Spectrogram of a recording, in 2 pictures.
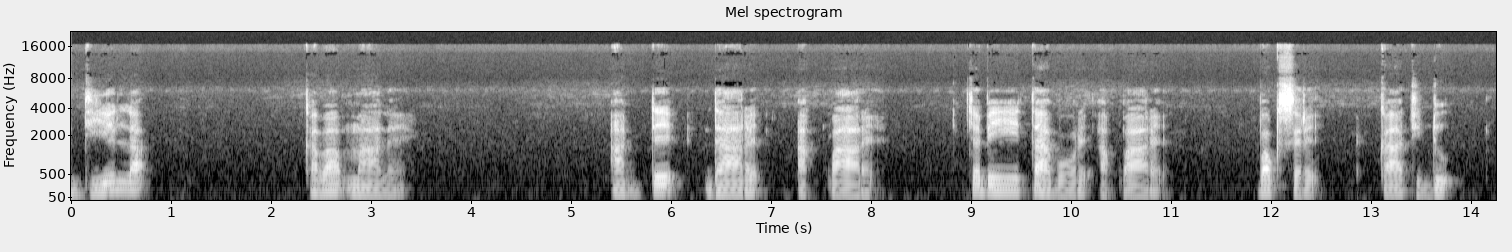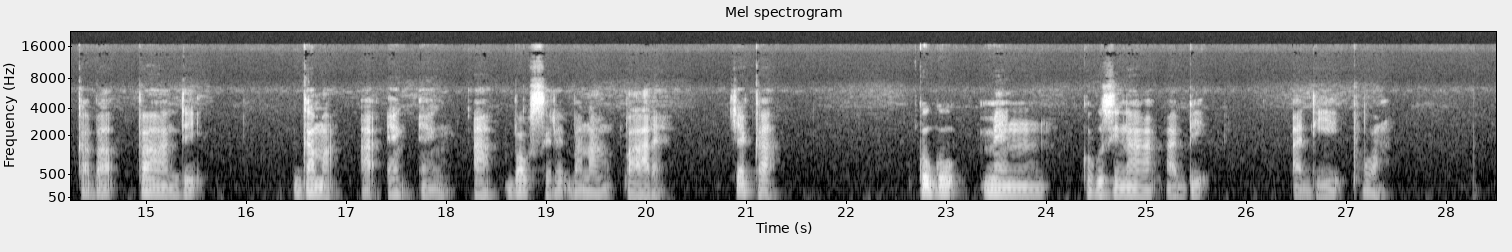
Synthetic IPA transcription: di˨je˦la˦ | ka˨βa˦maː˨lɪ˨ | a˨dɪ˦daː˨ɾɪ˦ | a˨k͡paː˨ɾɪ˨ | t͡ʃɛ˦bɪː˦taː˦˨bʊː˨ɾɪ˦ʔa˨k͡paː˨ɾɪ̰˨ | bɔ˦ksɪ˨ɾɪ˦ | kaː˨˦ti˨do˦ | ka̰˨ba˦paː˦˨ndɪ˦ | ɡa˦ma̰˨ | a̰˨ɪ˨ŋɛ˨ŋa˨bɔ˦ksɪ˨ɾɪ˦ba˨na˨˦ŋk͡paː˨ɾɪ˨ | t͡ʃɛ˦ka˨ | ko˦ɡo˦ | mɪ˦ŋ | ko˨ɡo˨zi˦naː˦˨a˨be˦ | a˨dɪ˨e˦pʰʊ˦ɔ˦ŋ

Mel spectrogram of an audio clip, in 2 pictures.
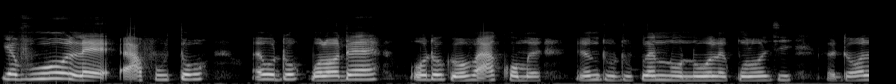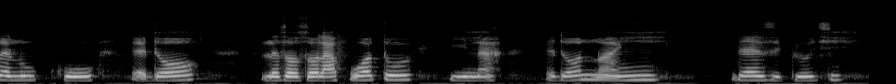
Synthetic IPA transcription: jɛ˨vu˦wo˦le˨a̰˨ɸu˦t̪o˦ | e˦wo˦ɖo˦k͡plɔ̃˨ɖe˦ | wʔo˦ɖo˦ke˨wo˦ɸa˦kɔ˨me˨ | e˦ŋũ˦ɖu˨ɖu˨k͡ple˦nɔ̃˨ne˨wo˦le˨k͡plɔ̃˦d͡ʑi˦ | ḛ˨ɖɛ˨wo˦le˨nũ˦kʰo˦ | ḛ˨ɖɛ˨wo˦ | lɛ˨zɔ˨zɔ˨la˨ɸu˦wɔ˦t̪o˦ | ɲi˨nã˨ | e˨ɖe˨wo˦nɔ̃˨a˨ɲĩ˦ | ɖe˦zi˨ki˨wo˦d͡ʑi˦

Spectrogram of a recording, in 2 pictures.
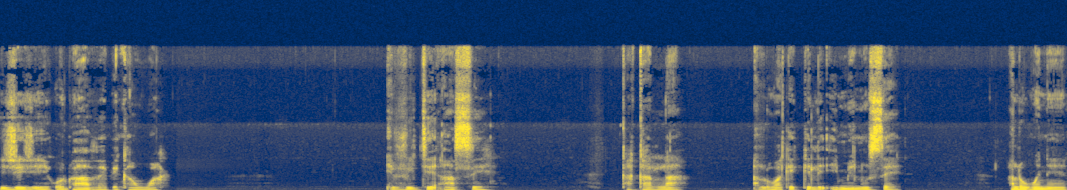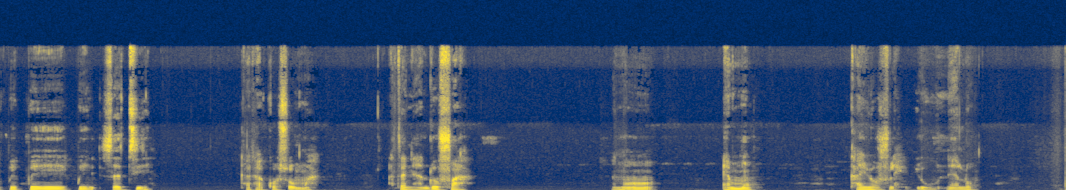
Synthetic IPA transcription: ʒe˨˦ʒḛ˨je˦kɔ̰˦do˦a˦vɛ˨be˦kã˦wa˦˨ | e˨vi˦d͡ʒḛ˨ʔã˦se˨ | ka˨ka˦la˦ | a˨lo˨wa˦ke˦ke˦lḛ˨ʔi˦mẽ˦nũ˨sɛ˦ | a˨lʊ˨wɛ˦nɛ̃˨k͡pe˦k͡pe˦k͡pe˦zə˨t̪ʰi˦ | kʰa˨ka̰˦kɔ˦sʊ˨mã˨ | a˨ta˨nɛ̃˨a˨do˦fa˦˨ | nɔ̰̃˦ | ɛ˦mɔ̃˦ | kʰa˦jɔ˨vlɛ˨jo˨wu˨nɛ̃˨lʊ˦

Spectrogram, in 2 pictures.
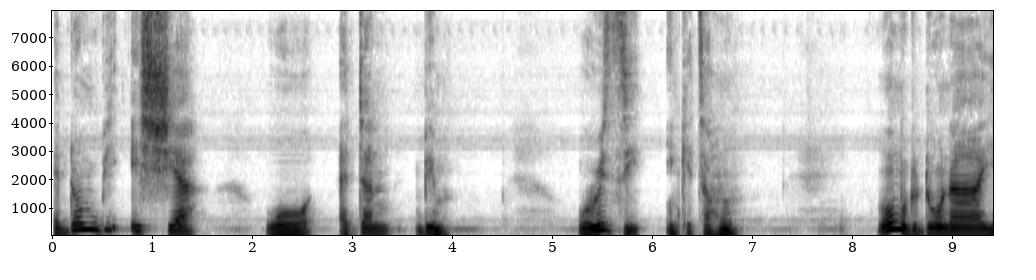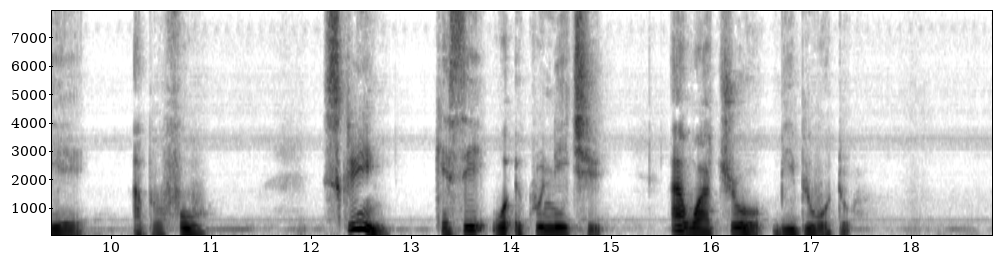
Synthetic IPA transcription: ɛ˨dɔ̃˦mbi˦e˨ɕi˦a˦ | wɔ˨ | ɛ̰˨dã˦n | bĩ˦m˨ | wɔ˨ɾi˦zḭ˨ | ŋ̩˨kʰe˨tʰa˨ɦʊ̃˦ | wʔɔ̃˦mũ˨dʊ˨dʊ˦nãː˦jɛ˨ | a̰˨bʊ˨ɾɔ˨fʊ˦ | skɾĩː˦˨n | kʰɛ˨sɪ˦wʔɔ˨ʔæ˨kʰu˦ɾnẽ˦t͡ɕʰḭ˨ɾ | a˦wɔ˨a˦t͡ɕʰᶣɪ˦ɔ˨bi˦bi˦wɔ̰˨dʊ̰˨

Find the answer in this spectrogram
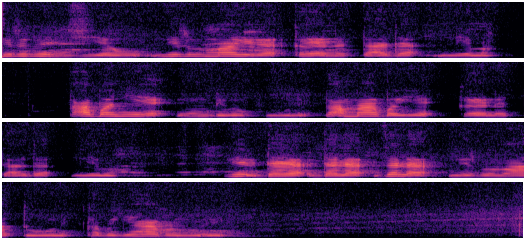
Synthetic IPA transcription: nɨ˦ɾɨ˦bɨ˦n̩˨ʒi˦ja˨ŋɔ˦nɨ˦ɾɨ˦ba˦maː˦jɛ˦la˦ka˦ja˨nɨ˦ta̰˨ʔa˨da˦n˦ɛ˦ma˨ | pa˦ʔa˦ɡ͡ba˦ɲɛ˦jɛ˨ŋʊ˦n˦bɛ˨ba˦puː˦nɨ˨pa˦ʔa˦maː˦ɡ͡ba˨jjɛ˨ka˦ja˨nɨ˦ta̰˨ʔda˦nɛ˦ma˨ | nɨ˦˨da˦a˨da˦la˨za˦la˨nɨ˦ɾɨ˦ba˦maː˦toː˦nɨ˨ka˨bɛ˨ja˦bɨ˨nu˦ʔʊ˦

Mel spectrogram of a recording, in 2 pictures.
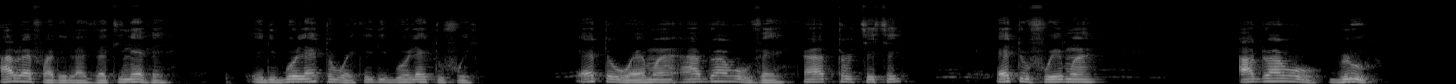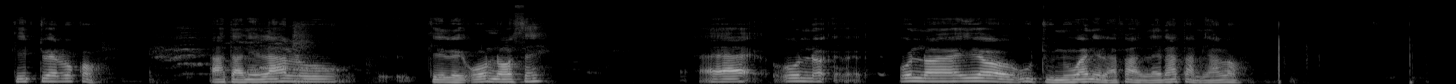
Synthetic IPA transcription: a˦lʊ˦ɛ˨fʊ˨a˨dɪ˨la˨za˨ti˦nɛ̃˦˨vɛ˨ | e˨di˨ɡ͡bo˦lɛ˦tʊ˦wɛ˨kɪ˦di˨ɡ͡bo˦lɛ˦tu˨fu˨e˨ | ɛ˦tʊ˦wɛ˨˦m˦a˦a˨dʊ˦a˦wʊ˨vɛ˨ka˦tʊ˦t͡ʃɪ˦t͡ʃɪ˦ | ɛ˦tʊ˨fu˨e˨˦m˦a˦ | a˨dʊ˦a˦wʊ˨blu˦˨ | kɪ˦tʊ˦ɛ˦lʊ˦kɔ˦˨ | a˨ta˨nɪ̃˨la˦lʊ˦ | ke˨le˨ʔʊ˦nɔ̃˨sɛ˦ | ʊ˦nɔ̃˦a˦je˦ɔ˦wu˦tu˨nũ˨wa˦nɪ̃˨la˨˦fa˦˨lɛ˨˦nã˦ta˨mĩ˨a˨lɔ˦˨

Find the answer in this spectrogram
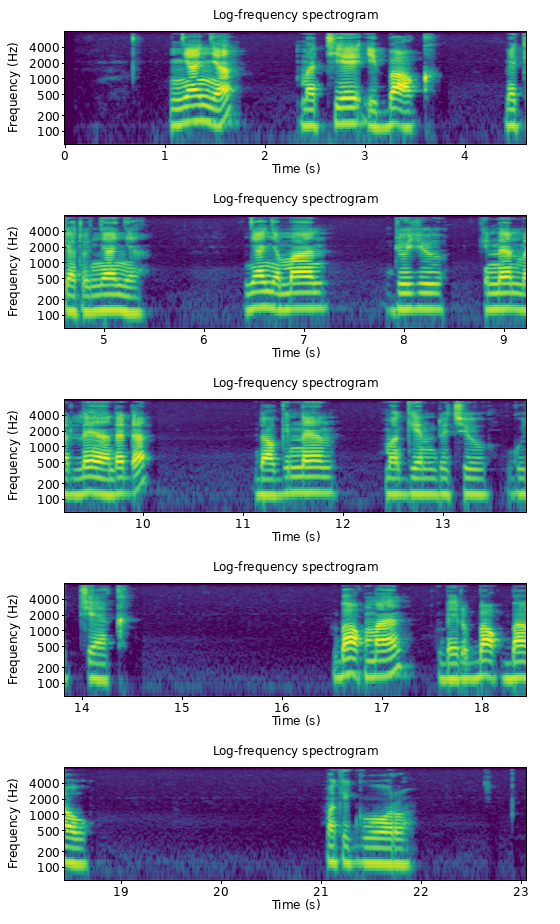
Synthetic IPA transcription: ɲa˦ɲa˨ | ma˦tʰje˦i˨bɔ˦˨k | mɛ˦kɛ˨to˨ɲa˦ɲa˨ | ɲa˦ɲa˨ma˦n | du˦d͡ʒu˦ | ɡ̥ɪ˦nɛ˦nma˨lɛ˦a˨da˦da˦ | dɔ˨k̚ɡɪ˦nɛ˦n | ma˦ɡɪ˦ndo˦t͡ʃu˦ | ɡʊ˦t͡ʃɛ˨k | bɔ˦kma˦n | o˨be˨do˨bɔ˦k̚ba˦w | ma˦kɪ˦˨ɡʊɾo˨

